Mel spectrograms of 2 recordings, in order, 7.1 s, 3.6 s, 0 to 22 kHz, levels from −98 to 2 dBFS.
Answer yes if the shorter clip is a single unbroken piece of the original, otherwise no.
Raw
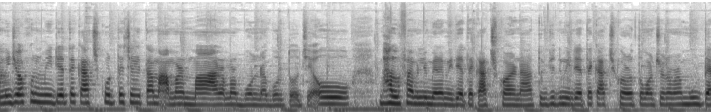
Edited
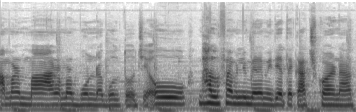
no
